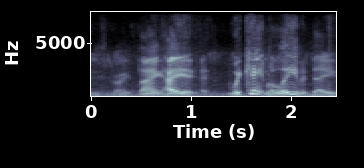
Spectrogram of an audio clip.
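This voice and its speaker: This man talks with a Southern US accent. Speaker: homestead channel host. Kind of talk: casual live stream chat. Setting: outdoors by a lake.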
